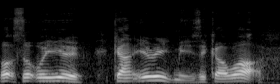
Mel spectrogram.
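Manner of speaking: put-on loud, high-pitched Yorkshire accent. Retelling what a man said to them in front of the group: yorkshire accent. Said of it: "let me put it in a Yorkshire accent".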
